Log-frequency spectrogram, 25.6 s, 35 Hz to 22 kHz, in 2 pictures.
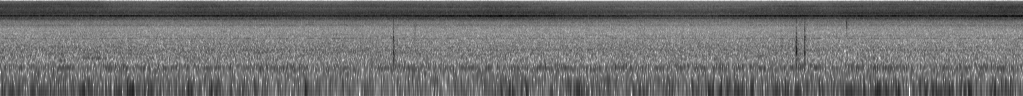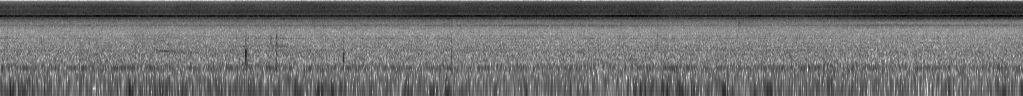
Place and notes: Recorded on Zoom H4n + Rode NTG 1, 15.10. 2015 around 10pm.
